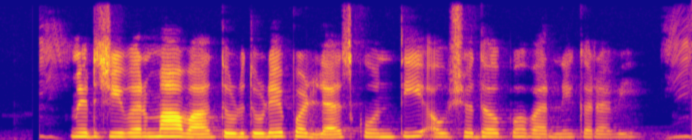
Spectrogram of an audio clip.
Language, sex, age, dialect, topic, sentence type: Marathi, female, 25-30, Northern Konkan, agriculture, question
